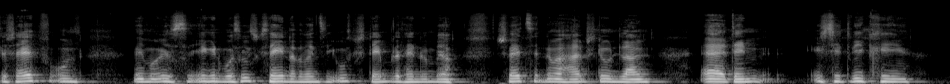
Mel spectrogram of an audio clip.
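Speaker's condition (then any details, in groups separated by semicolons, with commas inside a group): Cerebral palsy; wheelchair user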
